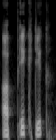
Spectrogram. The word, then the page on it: app igtig: app iktik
